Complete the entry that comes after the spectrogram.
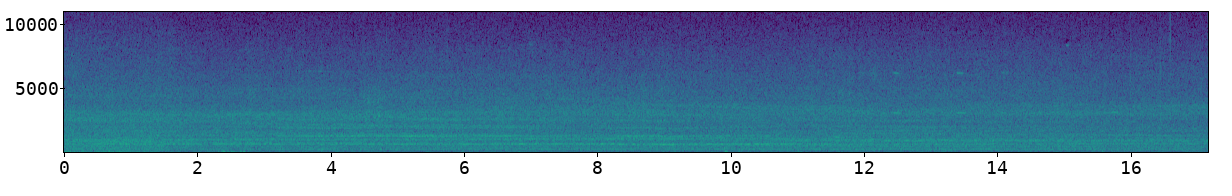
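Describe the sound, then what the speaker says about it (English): ICE high-speed train approaching München Hbf, a steady, fairly loud rolling rumble with a faint hum running throughout, continuous and even with no pauses, in a busy station setting. "That ICE train did not get very far."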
